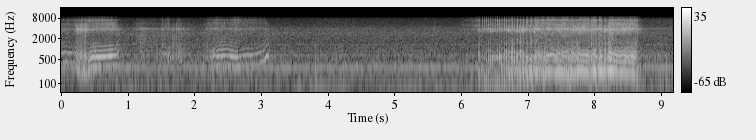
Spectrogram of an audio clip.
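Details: Sleeping bulldogs snoring indoors: rough, hissing breaths with wheezy whistled tones that rise and bend, two shorter snores early on, then a long, loud drawn-out one after a quiet pause.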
